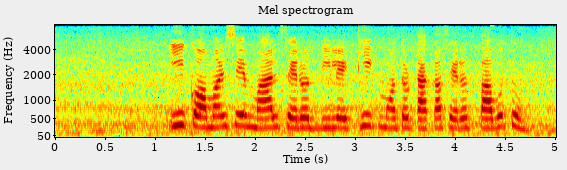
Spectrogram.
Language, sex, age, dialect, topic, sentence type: Bengali, female, 18-24, Standard Colloquial, agriculture, question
